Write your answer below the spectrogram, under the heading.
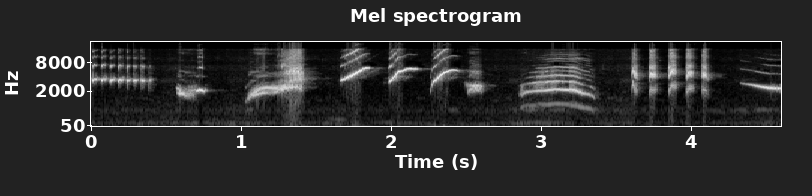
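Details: Asian pied starling singing a varied song meant for tutoring captive starlings: short sharp clicks, a rising harsh squawk, slurred whistles, a nasal drawn-out note and rapid ticking bursts, with a faint steady hum underneath.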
